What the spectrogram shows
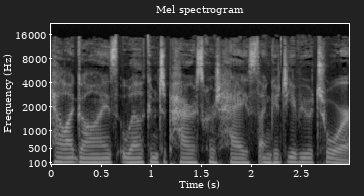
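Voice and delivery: put-on very posh Irish woman's voice. Imitating the tour guide at Powerscourt House: very posh Irish accent. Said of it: "very posh Irish".

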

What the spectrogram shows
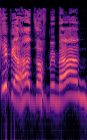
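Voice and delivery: put-on Newfoundland accent, very high and loud. Echoing another speaker's imitation of a woman from Newfoundland, in a put-on Scottish-sounding accent. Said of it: "She's from Newfoundland".

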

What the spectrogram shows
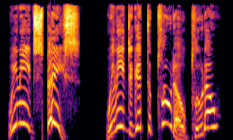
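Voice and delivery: very high, squeaky, swooping mouse voice. She teases him by imitating the cartoon mouse: squeaky Mickey voice. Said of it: "She squeaked her voice like the mouse in the cartoon".

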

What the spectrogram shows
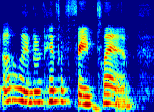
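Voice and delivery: high, mocking complaining voice.

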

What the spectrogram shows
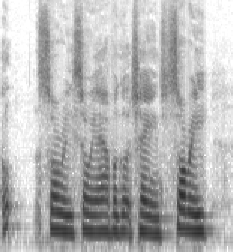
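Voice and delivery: very high-pitched, over-polite, apologetic delivery. Retelling a girl turning someone down: imitating a girl apologizing. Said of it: "she's like".

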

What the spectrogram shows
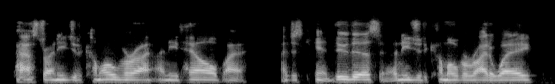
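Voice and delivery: acted-out heavy, tearful crying. A pastor retells a church member's phone call, imitating someone crying. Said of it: "she was just crying so heavily".

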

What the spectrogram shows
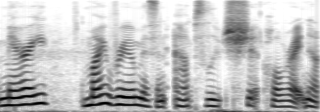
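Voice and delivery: ordinary delivery

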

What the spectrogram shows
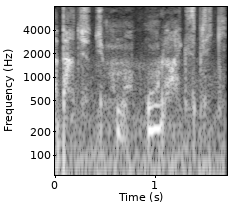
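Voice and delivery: soft unvoiced whisper.

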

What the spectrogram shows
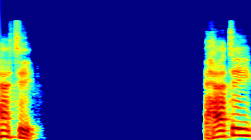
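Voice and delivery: gasping, breathless shout, very high and very loud. Rounding a corner into an alleyway, calling out for Hetty, breathless yelling. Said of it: "I'm yelling in what very little breath".

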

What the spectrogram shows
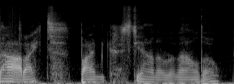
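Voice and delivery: put-on accent, drifting slightly Welsh. Recalling a podcast impression of Wayne Rooney: Wayne Rooney impression, slightly Welsh. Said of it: "my impression of Wayne Rooney, like when he went".

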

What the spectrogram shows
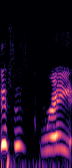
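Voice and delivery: really excited gushing delivery.

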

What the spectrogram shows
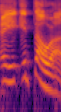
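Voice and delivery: put-on New York accent. Joking about a TV host having the Joey accent, doing the Joey accent. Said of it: "had like the Joey accent".

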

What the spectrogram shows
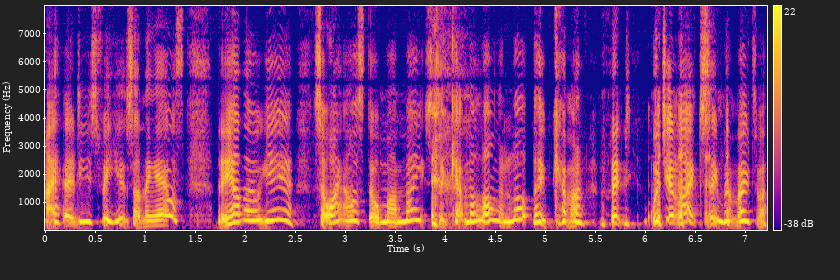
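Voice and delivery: little squeaky voice, very high-pitched. Retelling what a man said to them, in a high-pitched squeaky voice. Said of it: "in this high-pitched voice".

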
